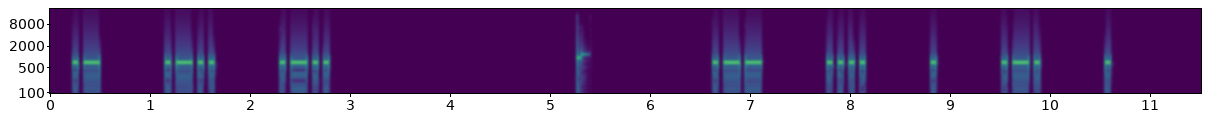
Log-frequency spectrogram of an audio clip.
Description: Morse code, heard as a keyed tone, about 22 wpm, spaced as for 10 wpm, 700 Hz. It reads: ALL WHERE
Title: 4x Character Spacing - Top 200 Words - 22wpm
